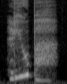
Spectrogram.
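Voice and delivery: teasing, playful and affectionate, tender tone. A man resolves to go to ljuba, saying her name with playful tenderness. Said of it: "řekl s rozpustilou něžností".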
